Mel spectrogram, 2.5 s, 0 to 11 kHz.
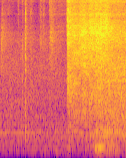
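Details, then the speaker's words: Mahindra XUV300 diesel, 2019, 123,000 km, after repair of a shot-like noise at start-up: quiet, then the diesel catches and runs smooth and even with no knock or clatter; start-up noise gone after parts replaced. "कोई आवाज़ नहीं, कोई आवाज़ नहीं कोई car लापता नहीं है। वह ठीक है।"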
